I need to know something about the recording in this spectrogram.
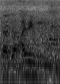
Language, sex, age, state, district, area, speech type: Telugu, male, 60+, Telangana, Hyderabad, urban, spontaneous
